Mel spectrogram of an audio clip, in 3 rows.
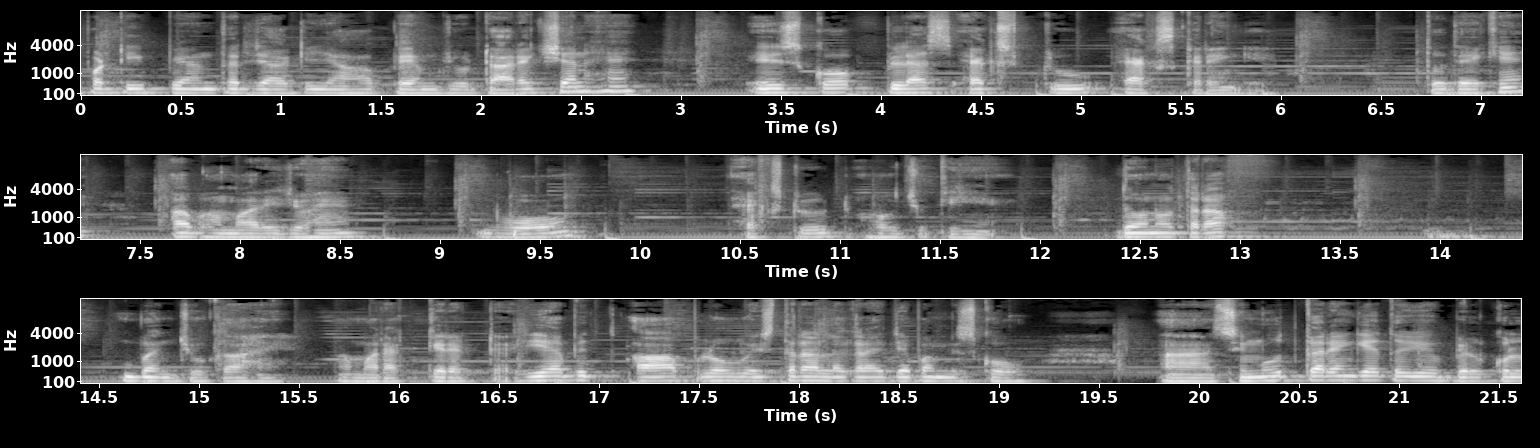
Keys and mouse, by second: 3.3-6.7 drag, 10.1-14.4 middle drag, 14.7-16.2 middle drag, 16.7-17.7 middle drag, 19.8 middle click, 20.3-21.6 middle drag.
